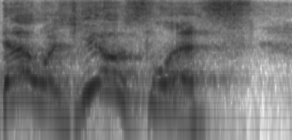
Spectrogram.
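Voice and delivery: high, slow mock scream.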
